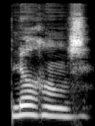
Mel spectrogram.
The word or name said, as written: l'orange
